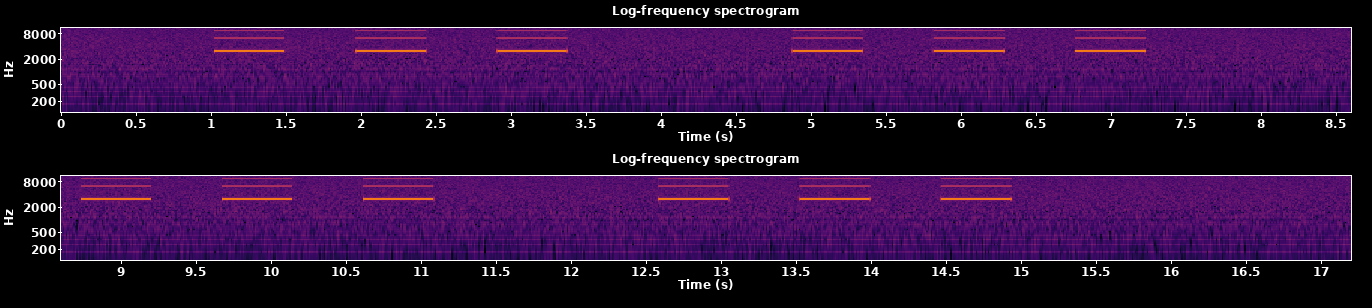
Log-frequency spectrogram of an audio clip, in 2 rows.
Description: Alarm pattern, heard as an alarm's beeps, played four times, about 3100 Hz. Temporal three. Smoke or fire, evacuate.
